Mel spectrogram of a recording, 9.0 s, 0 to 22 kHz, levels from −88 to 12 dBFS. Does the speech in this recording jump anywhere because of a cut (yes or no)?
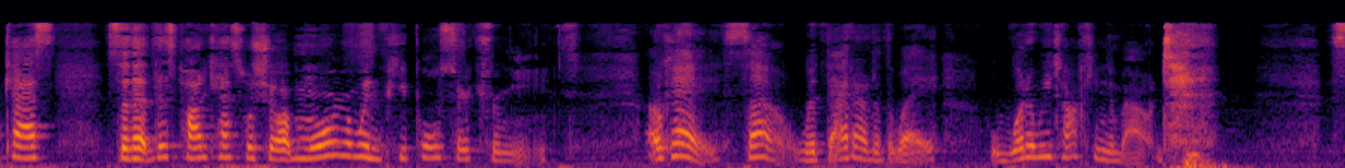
no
